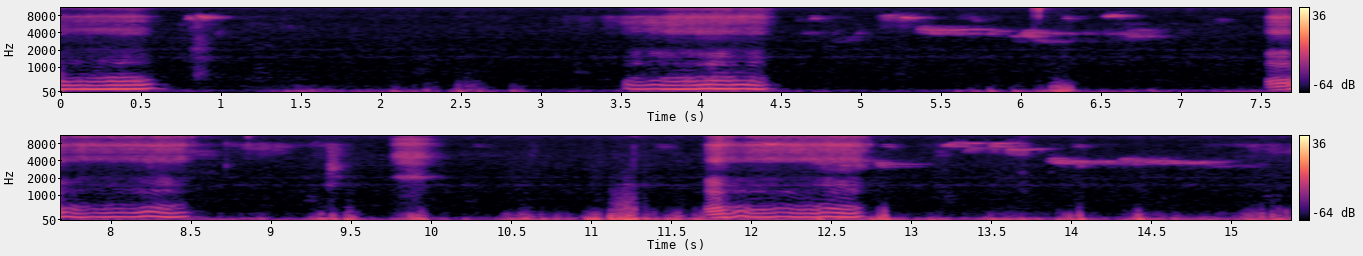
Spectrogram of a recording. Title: Sleeping dog snoring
